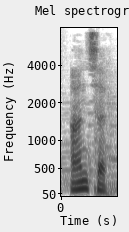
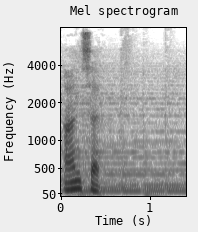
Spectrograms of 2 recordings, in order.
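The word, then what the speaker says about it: answer: ಅಕ್ಷರಗಳು ಎಂದು ಹೇಳುತ್ತಾರೆ ಉದಾಹರಣೆಗೆ ಆನ್ಸರ್ ಉತ್ತರ silent letter the blue ಆನ್ಸರ್ ನಾಟ್ ತಟ್ಟುವುದು silent letter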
